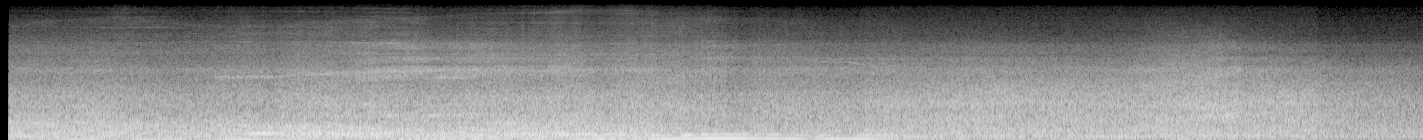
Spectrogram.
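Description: Road traffic with a vehicle engine running: a continuous rumble with a low engine hum that is strongest for the first nine seconds, then eases into a slightly quieter traffic noise.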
